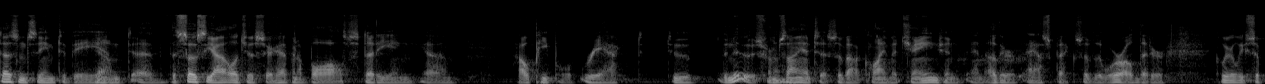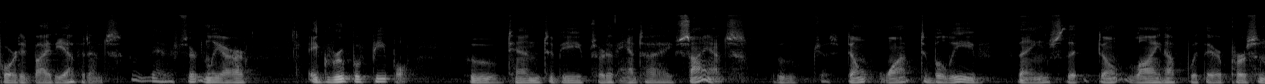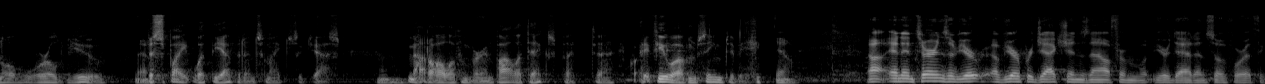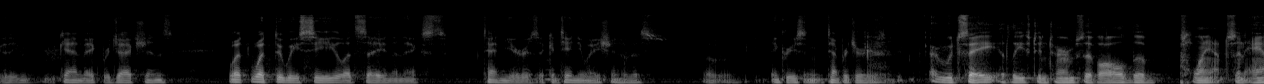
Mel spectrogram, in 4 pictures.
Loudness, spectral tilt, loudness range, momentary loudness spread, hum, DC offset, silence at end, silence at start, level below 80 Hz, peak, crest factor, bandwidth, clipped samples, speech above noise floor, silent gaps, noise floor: -37 LUFS; -5.5 dB/octave; 8 LU; 16 LU; none; under 0.1%; 0 s; 0 s; -56 dBFS; -12 dBFS; 24 dB; 11 kHz; under 0.1%; 27 dB; none; -63 dBFS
